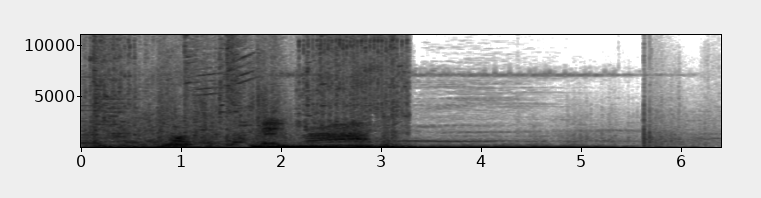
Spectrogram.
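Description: Intro logo sting: music laid with glass-shattering and impact sound effects, which about three seconds in give way to a low boom that rings on and fades out.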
